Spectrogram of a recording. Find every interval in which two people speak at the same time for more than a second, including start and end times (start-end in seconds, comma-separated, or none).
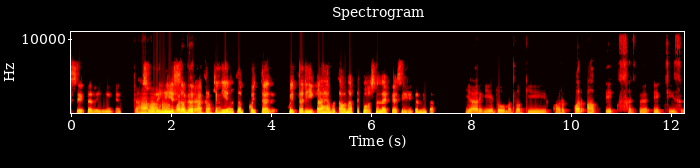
1.5-3.0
